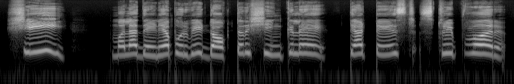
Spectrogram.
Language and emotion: Marathi, disgusted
